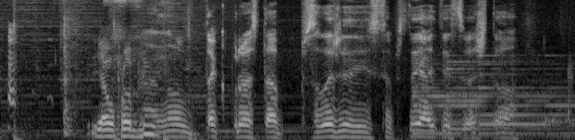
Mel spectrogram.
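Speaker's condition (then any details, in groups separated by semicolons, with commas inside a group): Cerebral palsy; affects movement coordination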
